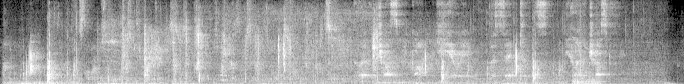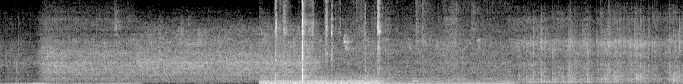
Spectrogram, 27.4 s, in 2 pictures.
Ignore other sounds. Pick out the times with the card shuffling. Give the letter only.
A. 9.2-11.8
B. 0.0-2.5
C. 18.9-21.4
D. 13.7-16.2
C.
